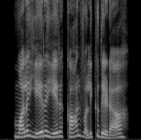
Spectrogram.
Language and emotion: Tamil, sad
